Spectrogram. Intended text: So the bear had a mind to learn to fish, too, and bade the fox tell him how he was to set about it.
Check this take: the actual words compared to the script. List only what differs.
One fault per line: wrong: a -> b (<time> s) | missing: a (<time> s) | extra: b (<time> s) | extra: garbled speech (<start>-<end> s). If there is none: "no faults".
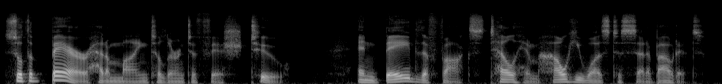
no faults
